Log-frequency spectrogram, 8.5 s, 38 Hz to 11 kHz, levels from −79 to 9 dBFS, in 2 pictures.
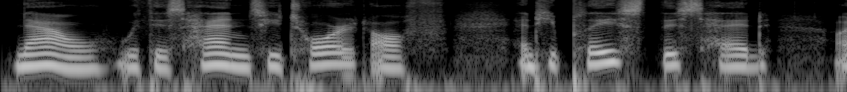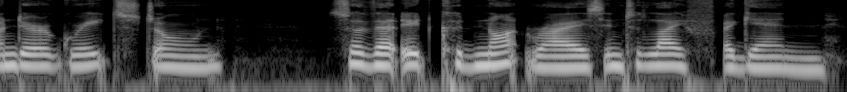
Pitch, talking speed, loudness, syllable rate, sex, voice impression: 185 Hz, 185 wpm, -20 LUFS, 4.4 syllables/s, female, feminine, adult-like, tensed, slightly powerful, bright, soft, fluent, intellectual, calm, reassuring, kind, modest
